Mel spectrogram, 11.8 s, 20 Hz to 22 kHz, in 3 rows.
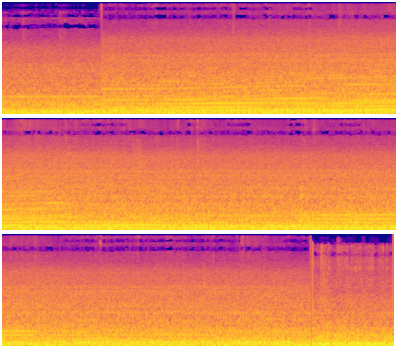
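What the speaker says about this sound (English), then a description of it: "Try to find open air so I can push this car a little bit." A Porsche 997 sports car engine revs and accelerates continuously, loud and close, with rising engine tones over a steady roar throughout.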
